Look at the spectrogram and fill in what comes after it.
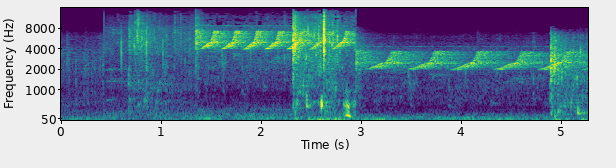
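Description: A bird calling a quick series of short rising notes: a high-pitched run, then a lower run from about three seconds in. A couple of brief knocks sound about halfway through.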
